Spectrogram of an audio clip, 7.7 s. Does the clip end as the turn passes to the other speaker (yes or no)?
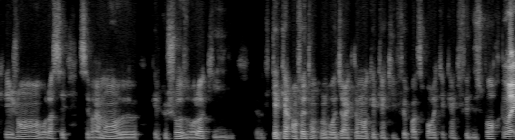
no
